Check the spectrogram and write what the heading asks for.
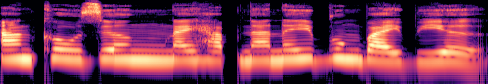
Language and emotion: Bodo, neutral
